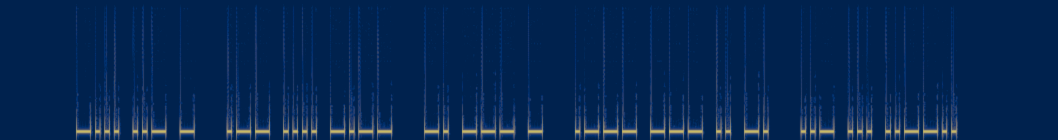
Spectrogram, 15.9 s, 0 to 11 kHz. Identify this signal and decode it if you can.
Morse code, heard as a keyed tone, about 17 wpm, 700 Hz. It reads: BUT WHY NOT JOIN US?
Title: Sentences from Top 1400 Words 17wpm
